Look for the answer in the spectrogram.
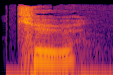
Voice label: swedish alphabet q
